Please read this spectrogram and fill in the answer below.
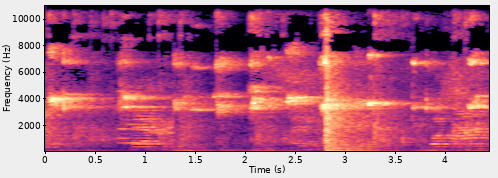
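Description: Table tennis play in a large hall: the plastic ball knocking off the table and paddles as a new point begins, with a louder knock a little before the end. Voices talk in the background.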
